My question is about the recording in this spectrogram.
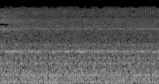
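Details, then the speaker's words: Mitsubishi Delica V6 after camshaft seal replacement, first run: steady, even idle with no misses, knocks or ticks; runs smoothly, normal idle. "but i mean it runs fine so yeah it's running really well slowly"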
